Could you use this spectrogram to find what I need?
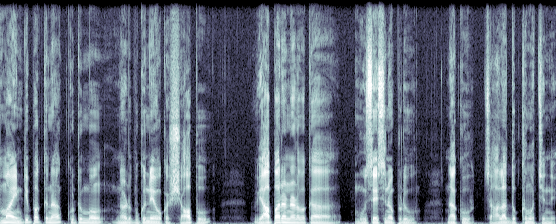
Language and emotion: Telugu, sad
